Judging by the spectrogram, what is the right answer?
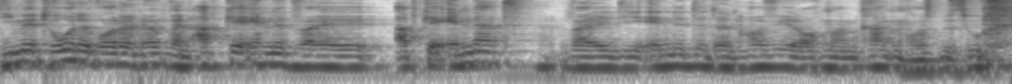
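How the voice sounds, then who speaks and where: Audible room echo fills the space as a man talks at a fairly quick pace and medium pitch with ordinary pitch variation. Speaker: triathlon coach and podcast co-host. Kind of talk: casual chat.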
